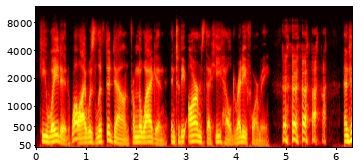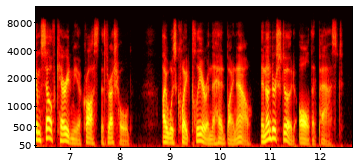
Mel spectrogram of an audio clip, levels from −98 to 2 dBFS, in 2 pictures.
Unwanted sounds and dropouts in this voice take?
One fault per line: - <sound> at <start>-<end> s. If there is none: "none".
- laugh at 4.9-5.8 s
